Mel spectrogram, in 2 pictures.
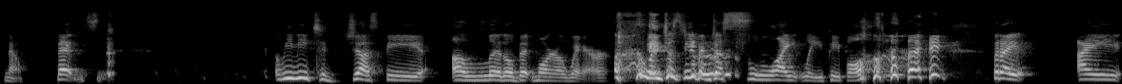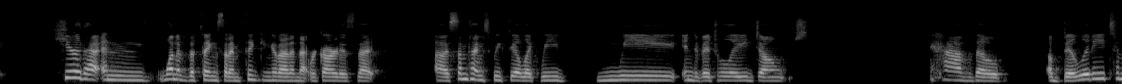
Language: English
